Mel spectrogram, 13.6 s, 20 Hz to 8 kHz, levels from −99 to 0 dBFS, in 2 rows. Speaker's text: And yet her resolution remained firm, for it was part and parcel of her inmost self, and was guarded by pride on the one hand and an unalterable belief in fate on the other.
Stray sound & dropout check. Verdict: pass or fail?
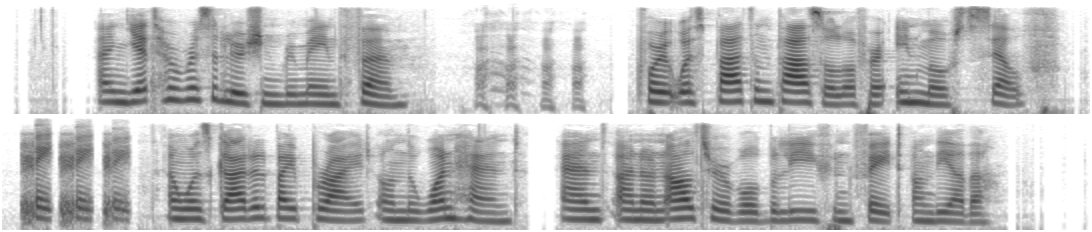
fail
